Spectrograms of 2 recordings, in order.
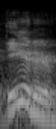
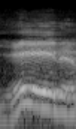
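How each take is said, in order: First: The word is said in a plain, neutral way. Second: The word is said with a stylized, flavored pronunciation. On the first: This is how the speaker says it. "I be saying theater" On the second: This is how the friend says it. "Like it got that don't got like seasoning on it"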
